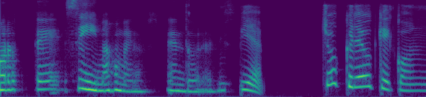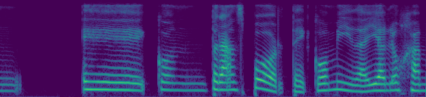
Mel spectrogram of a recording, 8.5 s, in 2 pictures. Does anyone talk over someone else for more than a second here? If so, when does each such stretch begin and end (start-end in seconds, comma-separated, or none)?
none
